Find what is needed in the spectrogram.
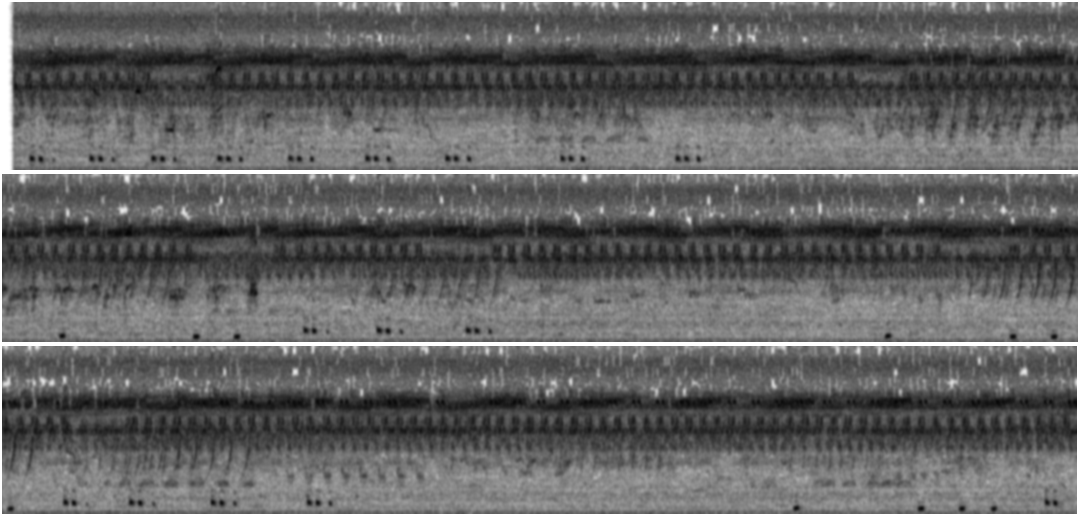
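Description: Lesser coucal calling: bouts of repeated low hoots at about one a second, nine in the first bout and three or four in later ones, with shorter, lower notes in pairs and threes between bouts. A steady high insect chirring runs underneath.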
